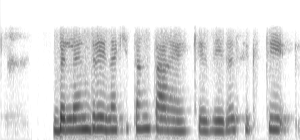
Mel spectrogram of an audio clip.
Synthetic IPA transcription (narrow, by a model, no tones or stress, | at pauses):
bɛlɛndɾinakʰit̪ɐŋt̪aŋekezidəsiksti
